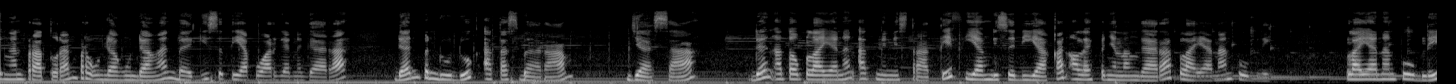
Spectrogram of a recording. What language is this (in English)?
Indonesian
